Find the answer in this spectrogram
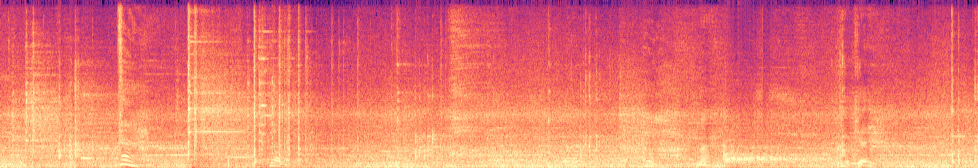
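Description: A weightlifter straining through the last reps of a wide-grip cable row: short falling grunts and heavy breaths, with a few sharp metallic clinks from the machine.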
